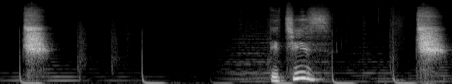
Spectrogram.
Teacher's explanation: It is ch. It is not tesh. Again, we make no sound between t and sh. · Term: affricate sounds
